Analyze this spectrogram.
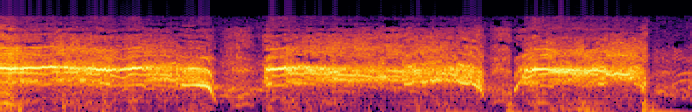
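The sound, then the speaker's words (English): A preacher imitates a game show contestant's excited shouting with three long, high-pitched screams, each ending in a downward slide, separated by short pauses. “And she shouts the roof off a house. And everybody joins in and shouts with her. You've seen them do it, ain't you? Amen. Yeah, you have. You have. You people don't believe in it. You've seen them shout. And they jump up about right here and go,”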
